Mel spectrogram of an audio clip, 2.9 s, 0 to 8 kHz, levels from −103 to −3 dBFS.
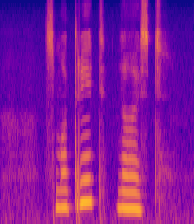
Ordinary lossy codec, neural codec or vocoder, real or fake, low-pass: none; none; real; none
